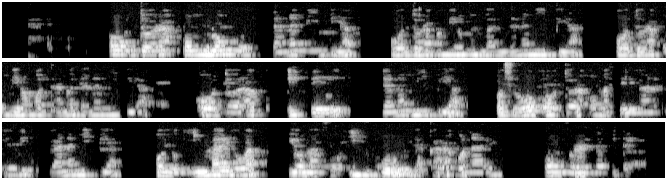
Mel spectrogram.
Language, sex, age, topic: Oshiwambo, female, 18-24, finance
